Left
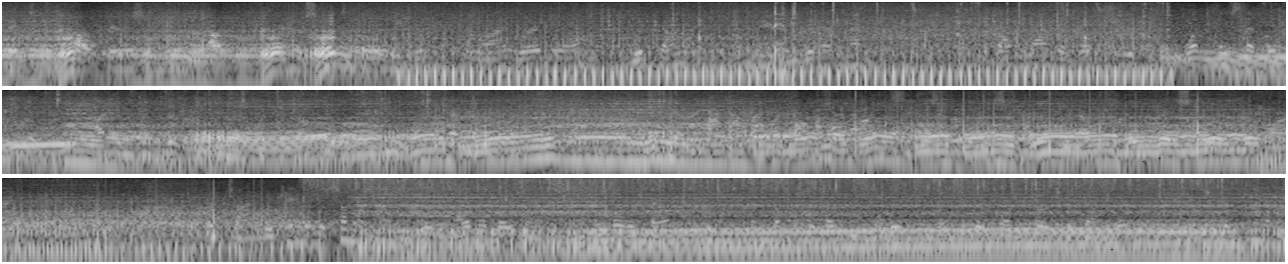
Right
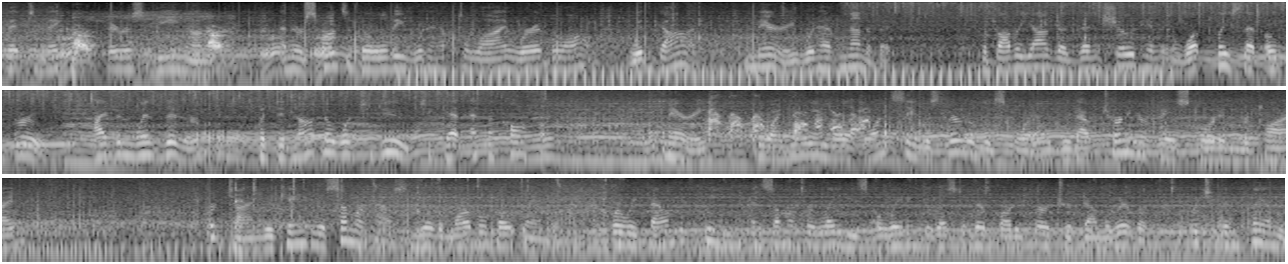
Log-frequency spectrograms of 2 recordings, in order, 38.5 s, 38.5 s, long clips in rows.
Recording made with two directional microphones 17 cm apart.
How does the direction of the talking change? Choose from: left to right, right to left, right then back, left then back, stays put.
stays put.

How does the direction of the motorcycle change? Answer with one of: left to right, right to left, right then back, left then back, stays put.
stays put.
